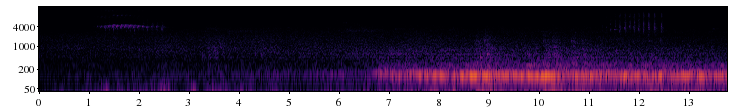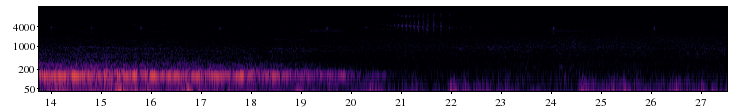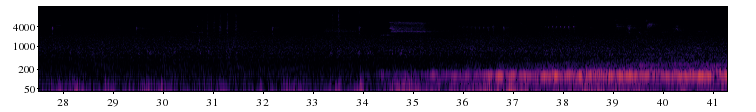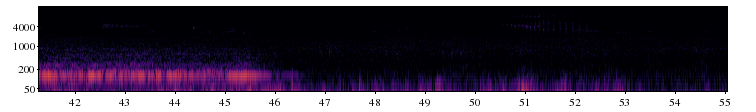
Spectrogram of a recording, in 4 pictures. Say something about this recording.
Subway rubbles overhead
Subway train approaches rumbles overhead on concrete trestle bridge. Birds singing, city hum BG.
birds, bridge, field-recording, rumble, subway, train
